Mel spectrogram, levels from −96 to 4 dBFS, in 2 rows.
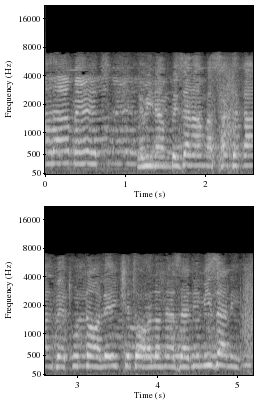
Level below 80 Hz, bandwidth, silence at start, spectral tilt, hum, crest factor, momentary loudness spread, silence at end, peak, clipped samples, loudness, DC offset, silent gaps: -52 dBFS; 7.4 kHz; 0 s; -3.5 dB/octave; none; 16 dB; 4 LU; 0 s; -4 dBFS; under 0.1%; -19 LUFS; under 0.1%; none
